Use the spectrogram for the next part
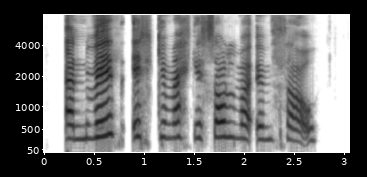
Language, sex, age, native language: Icelandic, female, 18-19, Thai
